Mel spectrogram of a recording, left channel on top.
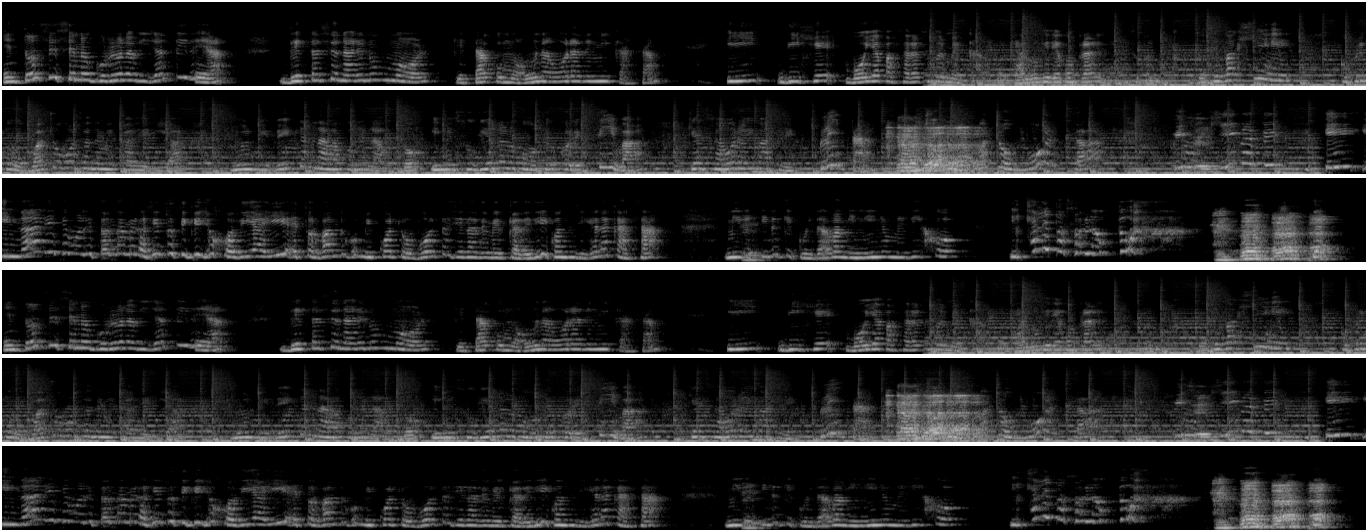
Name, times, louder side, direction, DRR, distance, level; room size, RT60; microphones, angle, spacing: voice 1, 0.0-6.6 7.2-25.0 25.3-36.8 37.4-39.1 40.0-40.5, left 2 dB, 30° left, 0.4 m, -34 dB
sound 1, 9.2-26.8, right 1 dB, 10° right, 0.6 m, -33 dB
voice 2, 22.5-23.5 25.6-25.8 34.7-34.8 39.4-40.5, right 1 dB, 25° right, 1.1 m, -25 dB
3.7 x 2.0 x 3.4 m
head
